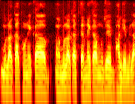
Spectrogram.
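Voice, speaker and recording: A man's dark, mellow tone in a dry, close sound with no echo. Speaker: podcast host. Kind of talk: casual interview. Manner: code-switches Hindi with English.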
